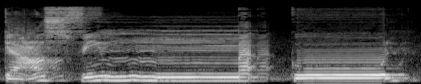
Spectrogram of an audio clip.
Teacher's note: اس کے اندر بھی ادغام ہوگا، یعنی ادغام ناقص، ادغام بالغنہ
